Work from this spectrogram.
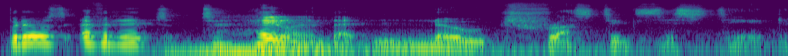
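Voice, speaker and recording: A man's voice: mid-range voice, animated, normal speed, slight background noise. A man hosting a visual novel playthrough, reading narration aloud and adding casual, wry asides. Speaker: gaming video host.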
